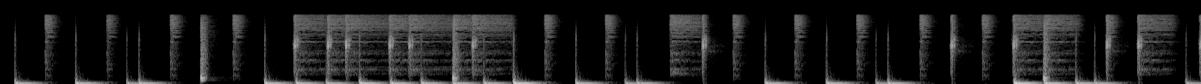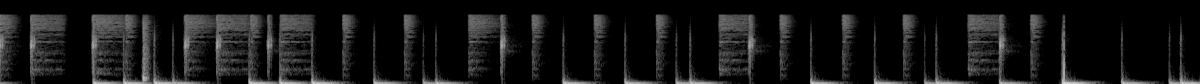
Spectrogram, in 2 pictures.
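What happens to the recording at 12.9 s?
An integer overflow occurs at 12.94 s. For a few milliseconds the music's peak pushes about 1 dB past the largest value the integer path can hold. Instead of being limited at that ceiling, the sample values wrap around to the opposite sign, so the waveform jumps across its full range. This is heard as a single sharp crack on that peak, more abrupt than ordinary clipping would sound, because the signal flips instead of flattening.

Underneath that moment, as throughout the clip, the music carries plainly audible grainy, hissy coding damage, with nothing above about 10.6 kHz. This is likely Vorbis compression at a low rate, one that fits roughly 32 kbps. At that rate the encoder lowers its cut-off and quantises the remaining treble so coarsely that fine detail turns into noise of similar energy, which roughens tones and blurs attacks.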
